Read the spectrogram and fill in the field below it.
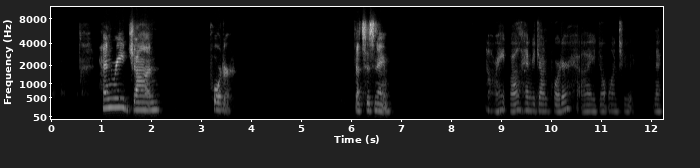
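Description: A woman speaks with animation over an online call, in short bursts with pauses.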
